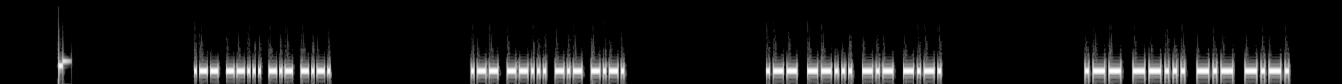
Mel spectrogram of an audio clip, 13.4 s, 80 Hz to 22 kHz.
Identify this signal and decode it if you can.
Morse code, heard as a keyed tone, about 36 wpm, 700 Hz. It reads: W7KC W7KC W7KC W7KC
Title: Speed Racing - USA 1x2 Call Signs 30wpm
